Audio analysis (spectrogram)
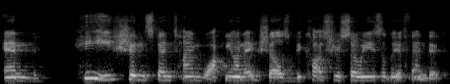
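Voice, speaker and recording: A man's voice: sits high, moderate pace, creaky. Blunt male dating coach host. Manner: blunt, plain-spoken, self-correcting. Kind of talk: podcast monologue and call-in coaching.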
